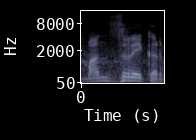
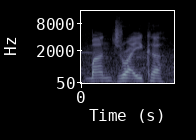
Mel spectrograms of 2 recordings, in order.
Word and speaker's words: Manjrekar: Manjrekar, not Manjraika.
